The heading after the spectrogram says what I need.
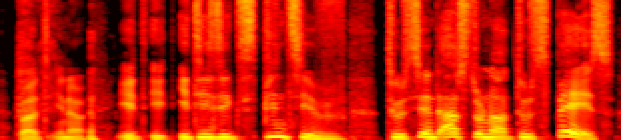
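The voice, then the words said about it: Put-on Russian accent. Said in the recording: “I'm going to hack my Russian accent”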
